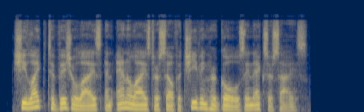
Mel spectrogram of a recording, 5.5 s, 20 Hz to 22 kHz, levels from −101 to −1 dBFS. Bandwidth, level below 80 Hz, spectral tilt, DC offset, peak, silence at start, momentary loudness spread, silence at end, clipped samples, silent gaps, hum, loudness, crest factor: 12 kHz; -52 dBFS; -4.5 dB/octave; under 0.1%; -8 dBFS; 0.2 s; 6 LU; 0.9 s; under 0.1%; none; none; -23 LUFS; 16 dB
